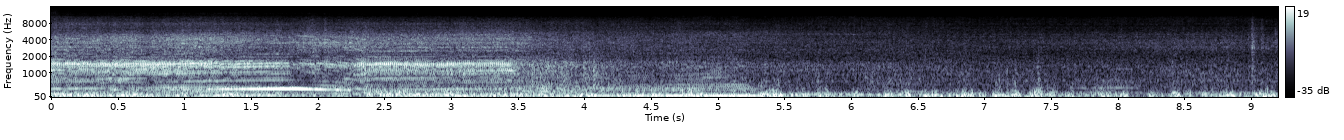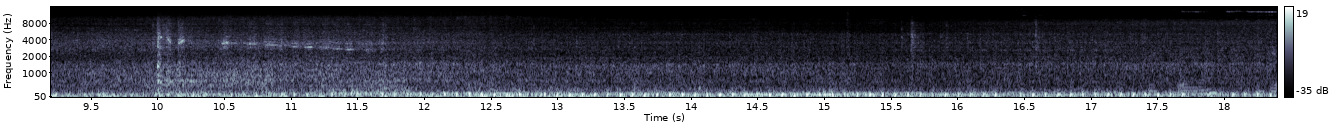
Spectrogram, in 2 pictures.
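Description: Yamaha R15 V3's 155 cc single-cylinder engine revving up under acceleration, its pitch dropping briefly about two seconds in. About five seconds in the throttle closes and the engine falls to a low, even pulse under wind rush as the bike slows to a stop and idles in neutral.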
